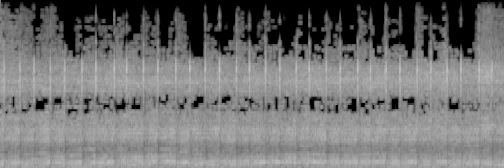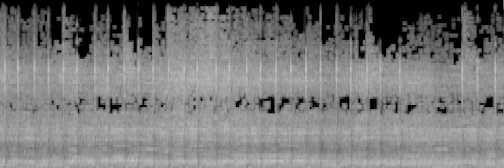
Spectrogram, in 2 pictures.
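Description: Live progressive metal band playing a loud instrumental passage: distorted electric guitars over bass and drums, with fast, driving cymbal hits.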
